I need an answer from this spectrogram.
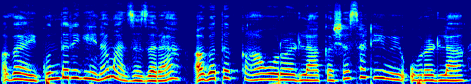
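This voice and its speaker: A woman's voice: a little high, expressive, measured pace, darkish tone. A woman voicing a fretful, chatty young woman. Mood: pleading. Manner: concerned, chatty, pleading. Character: young woman, caring and gossipy.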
